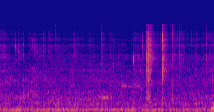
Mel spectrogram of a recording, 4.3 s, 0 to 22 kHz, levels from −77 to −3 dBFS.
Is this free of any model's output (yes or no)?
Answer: no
